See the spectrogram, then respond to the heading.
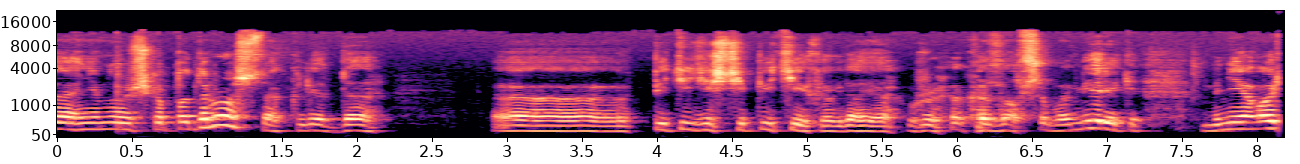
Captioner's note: laughing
